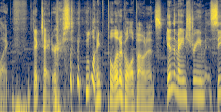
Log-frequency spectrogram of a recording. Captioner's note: laughs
